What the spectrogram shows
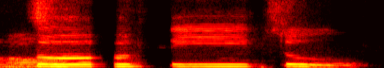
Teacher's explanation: To sama juga, cuma beza dia dengan ta. To ni tebal. Okey, to ni sebab dia tebal, kita baca po ti tu.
